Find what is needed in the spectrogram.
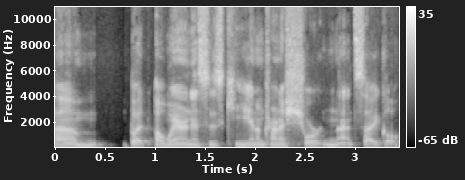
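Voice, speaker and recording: Against a quiet background, a man speaks with a Canadian accent. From Canada. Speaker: company founder and health coach. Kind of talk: podcast interview. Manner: hesitant, many fillers.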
